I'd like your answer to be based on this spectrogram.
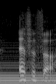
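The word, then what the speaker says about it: Ephphatha: Jesus said, Ephatha, forgot the last syllable. Ephatha, meaning be opened.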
